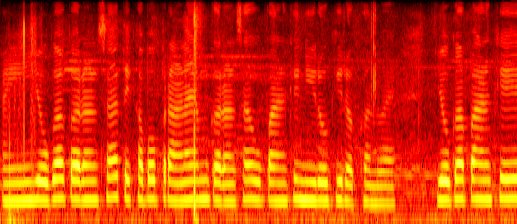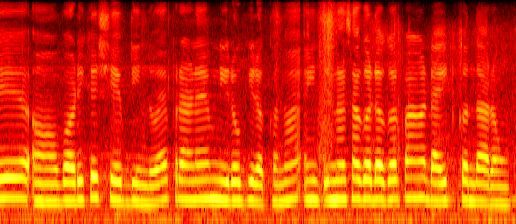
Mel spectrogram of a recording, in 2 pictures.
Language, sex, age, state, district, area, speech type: Sindhi, female, 30-45, Gujarat, Surat, urban, spontaneous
